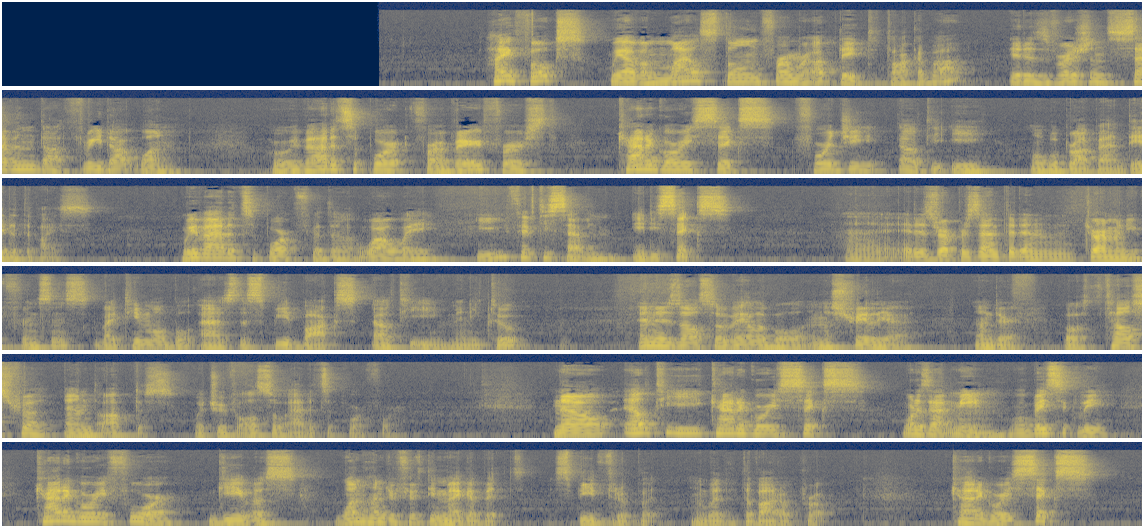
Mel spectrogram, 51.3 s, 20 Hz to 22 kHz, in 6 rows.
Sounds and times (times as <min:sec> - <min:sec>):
Speech: 0:03.6 - 0:10.0, 0:10.6 - 0:22.6, 0:23.4 - 0:29.7, 0:30.4 - 0:37.3, 0:38.3 - 0:49.0, 0:49.8 - 0:51.0.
